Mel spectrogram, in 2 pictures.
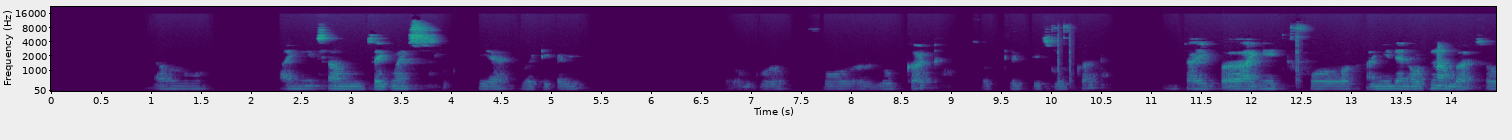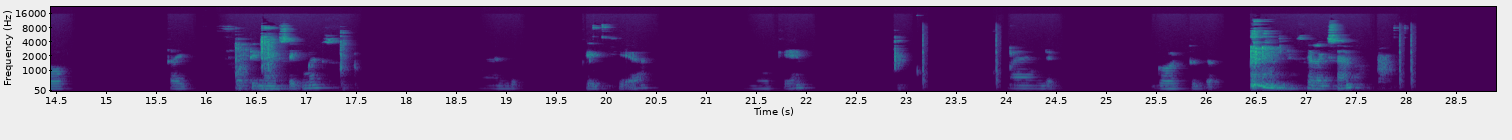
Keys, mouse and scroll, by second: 10.0-15.5 drag, 19.9-20.7 drag, 20.7-21.6 scroll up 4, 21.6 scroll up 3, 23.1-24.4 shift+middle drag, 24.4-25.0 scroll down 1, 27.9-28.9 drag.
